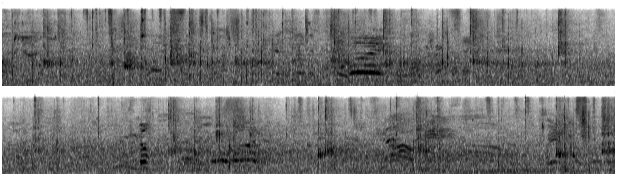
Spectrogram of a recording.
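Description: Shoes squeak and scuff on a hard court.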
